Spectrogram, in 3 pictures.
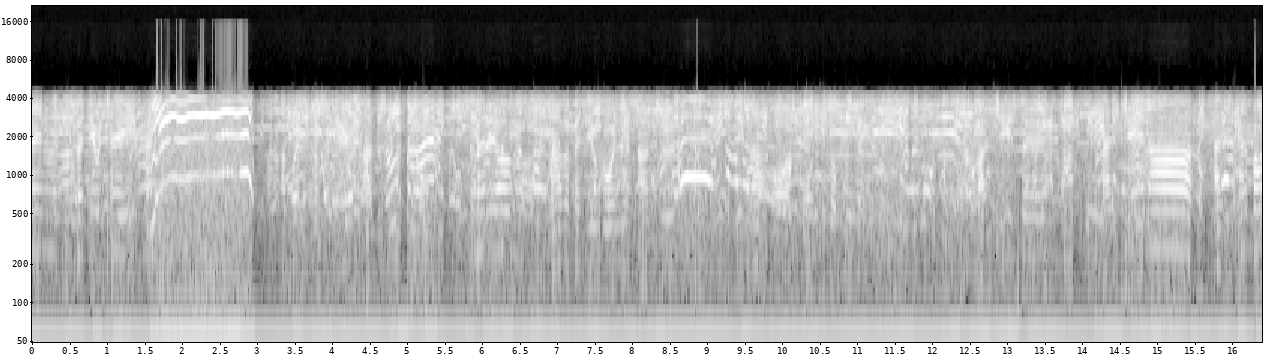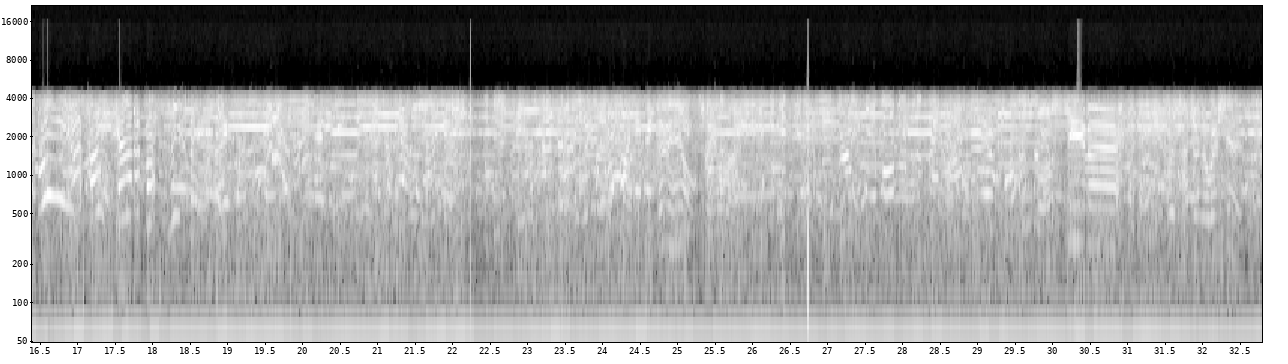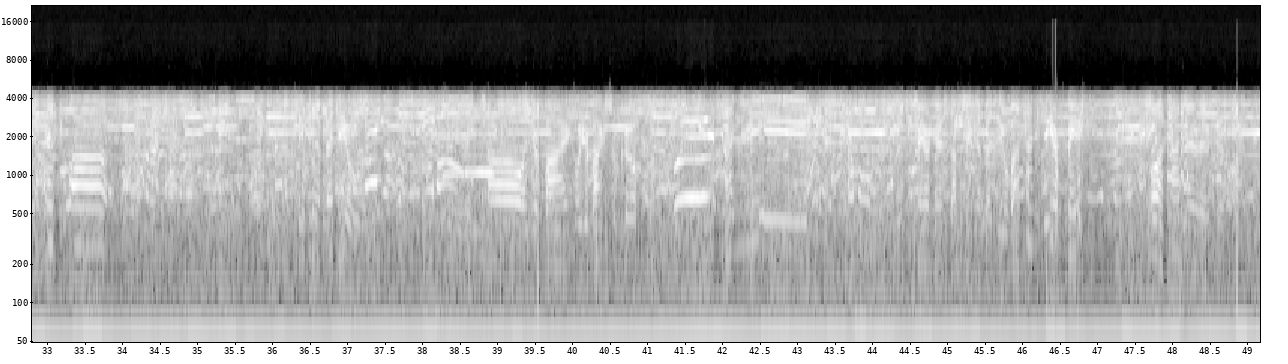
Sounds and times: Music: 0.0 - 49.1
Speech: 2.9 - 49.1.

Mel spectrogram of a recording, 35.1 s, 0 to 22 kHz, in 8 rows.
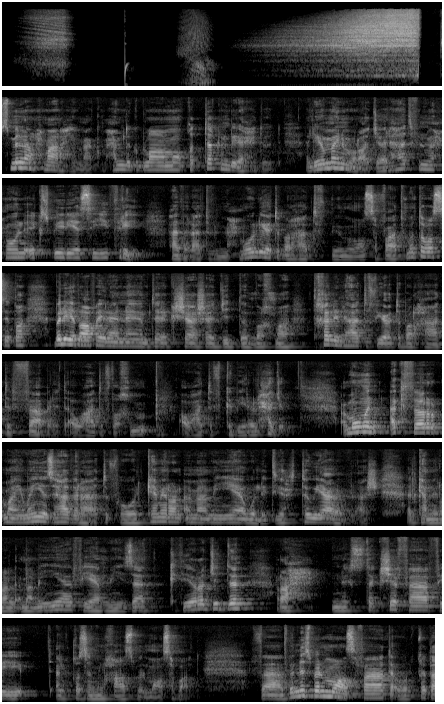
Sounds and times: Speech: 4.4 - 35.1.

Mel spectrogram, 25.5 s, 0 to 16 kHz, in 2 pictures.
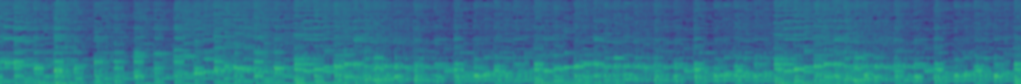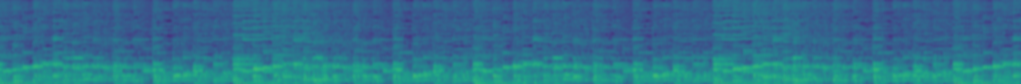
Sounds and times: Electronic music: 0.0 - 25.5
Video game music: 0.0 - 25.5.

